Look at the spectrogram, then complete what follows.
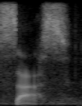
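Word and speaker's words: SaaS: a service platform now you know how SAS software as a service is pronounced SAS so it kind of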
